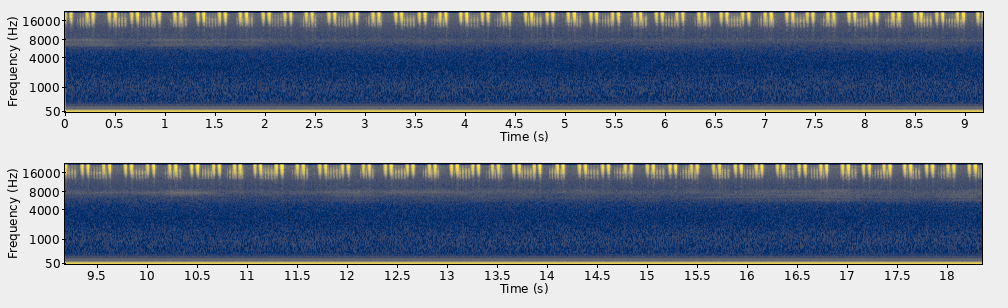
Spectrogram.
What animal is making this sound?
Platycleis intermedia, an orthopteran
